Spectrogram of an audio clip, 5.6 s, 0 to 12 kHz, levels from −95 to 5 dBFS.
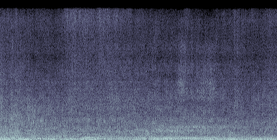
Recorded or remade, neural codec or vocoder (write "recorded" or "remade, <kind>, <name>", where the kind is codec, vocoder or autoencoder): remade, codec, HILCodec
